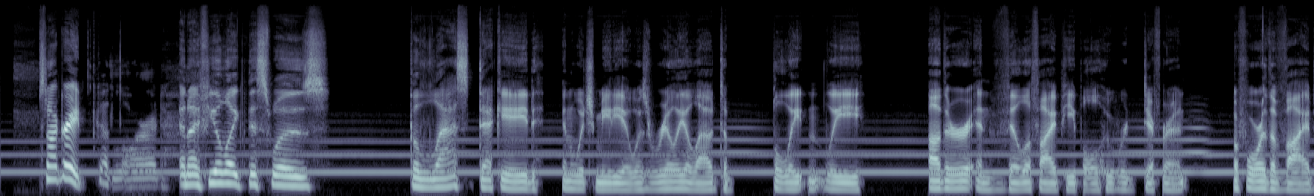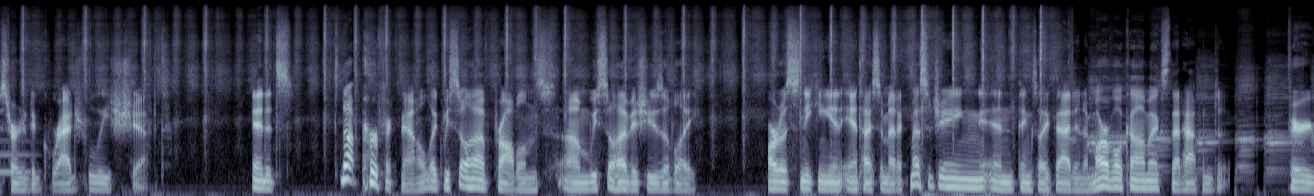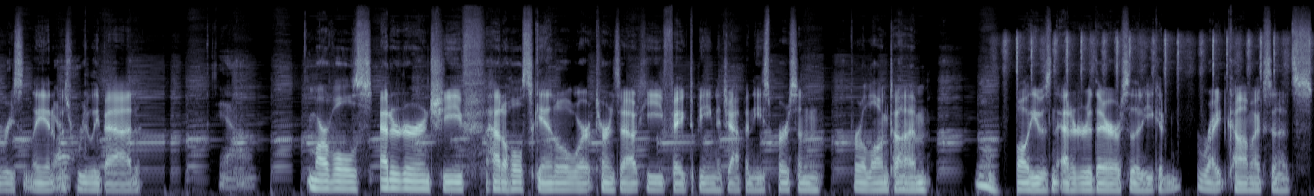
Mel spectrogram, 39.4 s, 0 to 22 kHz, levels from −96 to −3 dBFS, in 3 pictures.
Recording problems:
background music; noticeable; throughout; 15 dB below the speech

